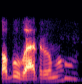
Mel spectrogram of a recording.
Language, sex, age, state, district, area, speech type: Odia, male, 45-60, Odisha, Sambalpur, rural, conversation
